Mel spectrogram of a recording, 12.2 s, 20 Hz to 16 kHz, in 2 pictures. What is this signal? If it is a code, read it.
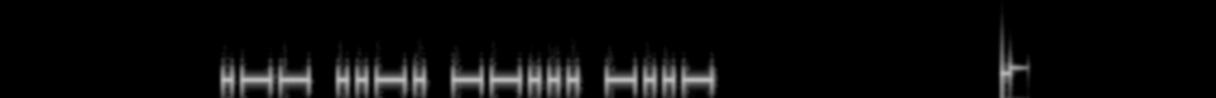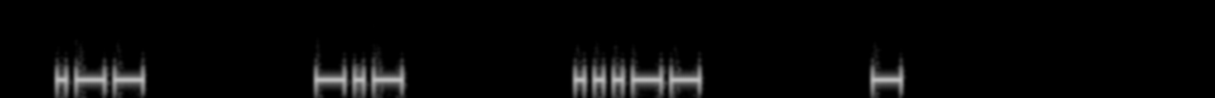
Morse code, heard as a keyed tone, about 25 wpm, spaced as for 13 wpm, 700 Hz. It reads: WF7X WK3T
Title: USA Call Signs - 4 Characters - 6x Character Spacing - 25wpm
